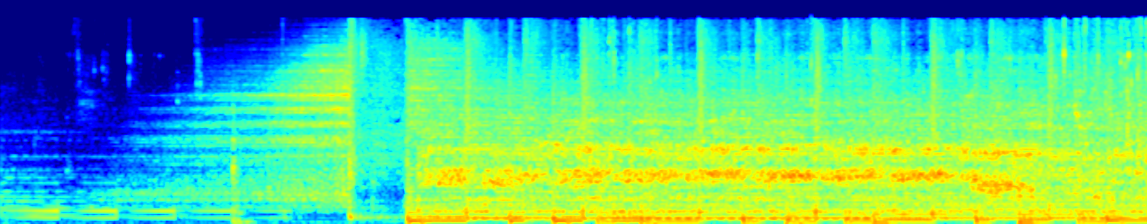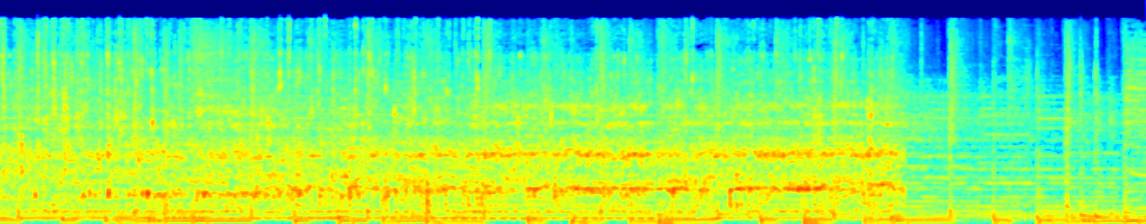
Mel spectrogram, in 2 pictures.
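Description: Fresh juice pouring in a steady stream from a slow juicer's spout into a glass pitcher. It starts about four seconds in and stops near the end.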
